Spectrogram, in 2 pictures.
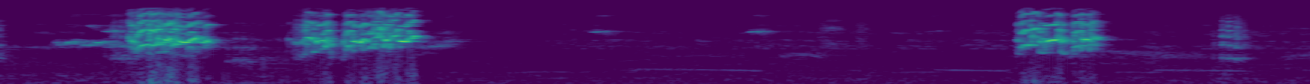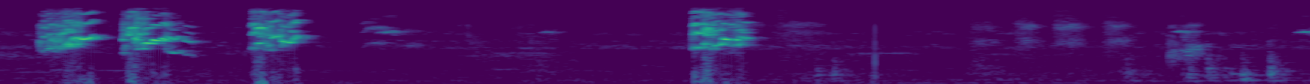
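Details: Aviary lovebirds of several colour mutations, such as Opaline, Off Pallid and Aqua Rosy, give loud, rasping shrieks in short clusters, separated by quiet gaps with faint, thin chirps.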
